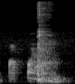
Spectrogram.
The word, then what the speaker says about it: Papin: jadi pernah dulu itu ada pemain bola yang namanya papin ya di Eropa sana panggilnya itu papan memang bahasa Prancis ini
